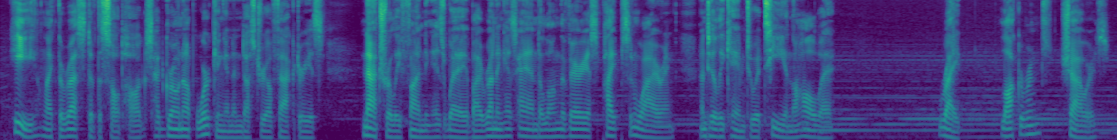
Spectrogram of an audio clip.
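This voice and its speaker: A man serves as narrator of a scripted audio drama. His voice sits fairly low, and music plays faintly behind it.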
